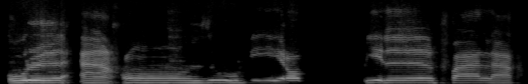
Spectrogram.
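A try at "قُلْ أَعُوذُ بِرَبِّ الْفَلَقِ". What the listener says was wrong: Ya, jangan lupa ya ketika zal dhamma ingat dulu ujung lidahnya dikeluarkan dulu baru mengalir mulut bibirnya maju secara lembut pengucapan dhammahnya. Zu. Nah, gitu ujung lidahnya dikeluarin dulu. Nah, baru bibirnya maju ya. Jadi jangan selalu bersamaan itu nanti ujung lidahnya nggak keluar.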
